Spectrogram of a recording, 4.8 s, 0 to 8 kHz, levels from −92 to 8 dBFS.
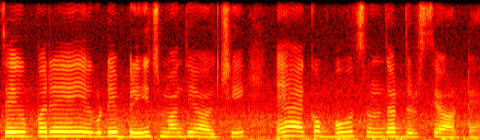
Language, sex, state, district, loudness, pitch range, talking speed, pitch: Odia, female, Odisha, Malkangiri, -16 LUFS, 225-245 Hz, 150 wpm, 235 Hz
